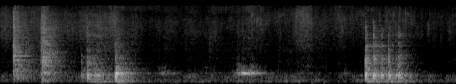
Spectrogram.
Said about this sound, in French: Et je vais venir jeter mes poires dans la poêle. Mon beurre commence à mousser. Vous entendez ce petit bruit bien sympathique. Et hop, je rajoute mes poires.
